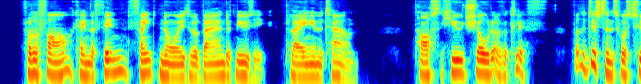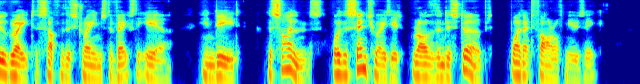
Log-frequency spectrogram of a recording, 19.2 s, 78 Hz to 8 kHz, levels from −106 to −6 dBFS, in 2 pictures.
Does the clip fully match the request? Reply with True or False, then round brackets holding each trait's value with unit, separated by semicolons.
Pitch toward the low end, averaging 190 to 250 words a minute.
False (125 Hz; 155 wpm)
